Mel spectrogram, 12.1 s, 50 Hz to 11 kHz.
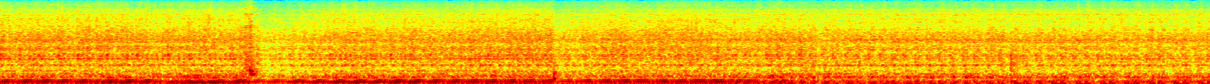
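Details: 1937 Morris 8, 918cc pre-war engine, first start during recommissioning on choke with fuel added to resealed carburettor: steady low idle with even, slightly loping beat, no knocks or squeals; running cleanly, oil pressure rising to about 60-75 psi.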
